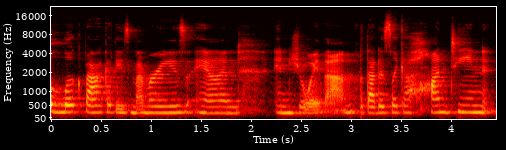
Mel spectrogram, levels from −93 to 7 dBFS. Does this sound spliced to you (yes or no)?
yes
